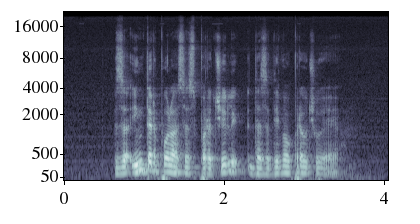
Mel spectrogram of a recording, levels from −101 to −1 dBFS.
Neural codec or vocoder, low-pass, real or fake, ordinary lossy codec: none; 19.8 kHz; real; none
